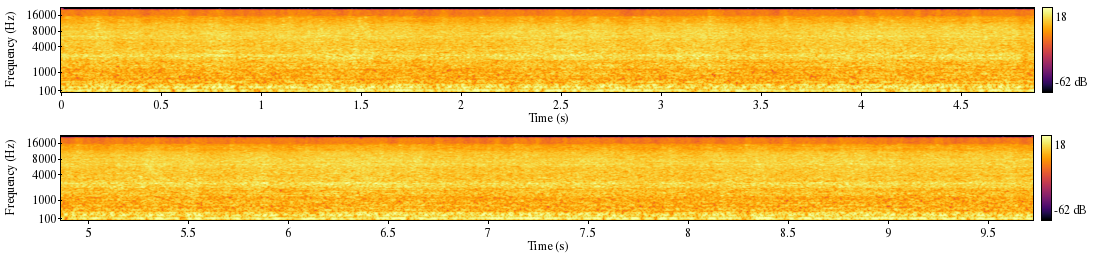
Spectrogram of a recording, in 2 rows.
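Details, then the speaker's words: Black Ford Mustang just after first start with new 24 lb injectors, 73 mm mass air meter and shimmed rockers: steady, even idle with a deep smooth exhaust note and no misses, idling much better; normal idle. "oh actually sounds a lot better damn yeah i think i had some oil on the headers from taking the valve covers off car's idling a lot better man"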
